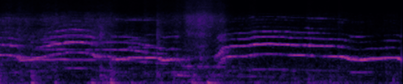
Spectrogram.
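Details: Cat giving a near-continuous run of meows, wavering up and down, with a brief break midway before a long, rising, then slowly falling meow; harmonic, nasal tone over low background rumble.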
